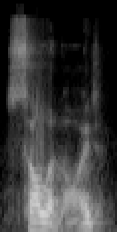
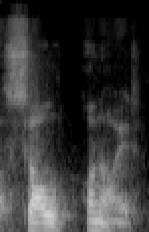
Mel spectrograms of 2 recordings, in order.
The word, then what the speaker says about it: solenoid: Gaz is asking um what is the correct way to say Sol oid is it solenoid solenoid or solonoid well I I know it's the first one which is which is why I just read it out reckon anybody else will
